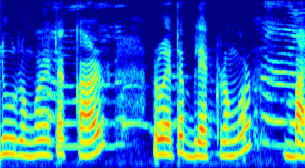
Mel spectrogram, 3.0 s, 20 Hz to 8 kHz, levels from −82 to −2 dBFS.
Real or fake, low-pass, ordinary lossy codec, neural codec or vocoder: real; none; none; none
